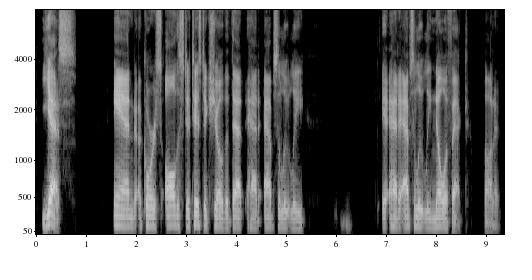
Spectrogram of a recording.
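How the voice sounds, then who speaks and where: On a talk radio show, a lowish-voiced male host reads out listener comments and responds with rambling, opinionated takes packed with ums and restarts. The sound is dry and studio quality.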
